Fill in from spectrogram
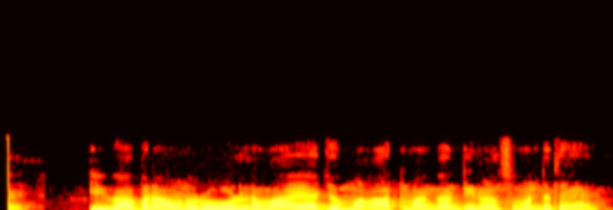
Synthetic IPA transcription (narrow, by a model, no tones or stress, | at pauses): iːʋaːbəɾaːuɳɾoːlnəʋaːjaːd͡ʒoːməɦaːt̪mãːɡãːnd̪iːnaːlsəmbənd̪ət̪ɦɛː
